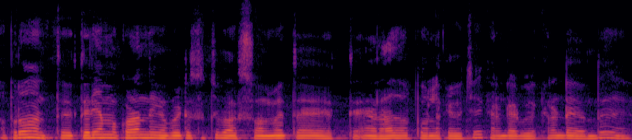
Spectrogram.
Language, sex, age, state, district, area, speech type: Tamil, male, 18-30, Tamil Nadu, Tiruvannamalai, urban, spontaneous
